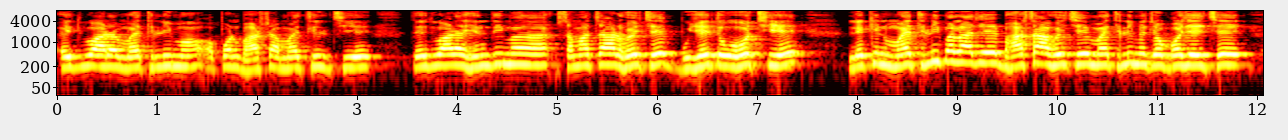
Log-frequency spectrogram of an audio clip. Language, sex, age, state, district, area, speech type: Maithili, male, 60+, Bihar, Darbhanga, rural, spontaneous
